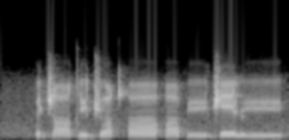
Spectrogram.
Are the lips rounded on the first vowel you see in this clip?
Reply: yes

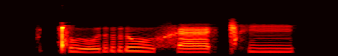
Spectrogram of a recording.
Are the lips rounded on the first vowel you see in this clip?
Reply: yes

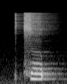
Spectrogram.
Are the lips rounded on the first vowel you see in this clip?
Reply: no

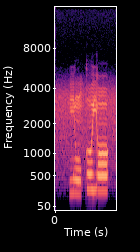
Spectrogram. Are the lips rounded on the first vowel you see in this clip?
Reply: yes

